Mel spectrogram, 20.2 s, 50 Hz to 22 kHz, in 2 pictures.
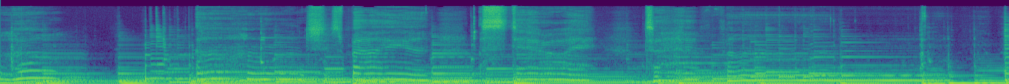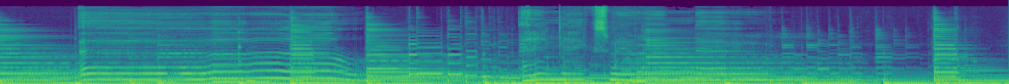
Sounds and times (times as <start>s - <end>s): Acoustic guitar: 0.0s - 20.1s
Song: 13.8s - 20.1s
Rock music: 13.9s - 19.9s.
